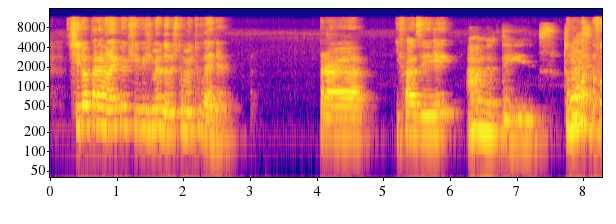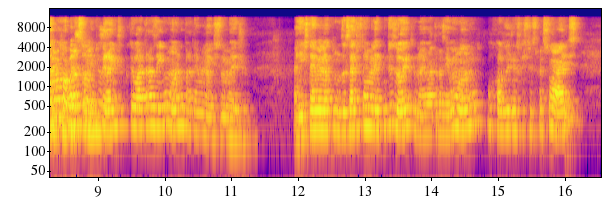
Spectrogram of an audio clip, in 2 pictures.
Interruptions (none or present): present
